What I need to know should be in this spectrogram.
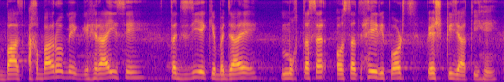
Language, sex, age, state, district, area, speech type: Urdu, male, 18-30, Uttar Pradesh, Saharanpur, urban, spontaneous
